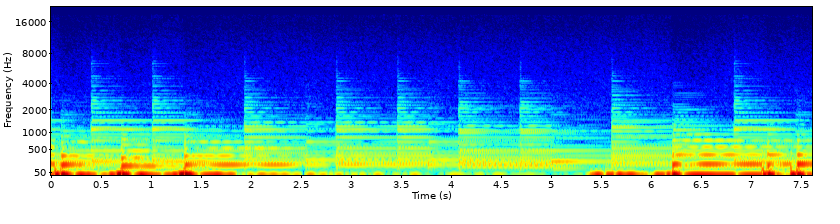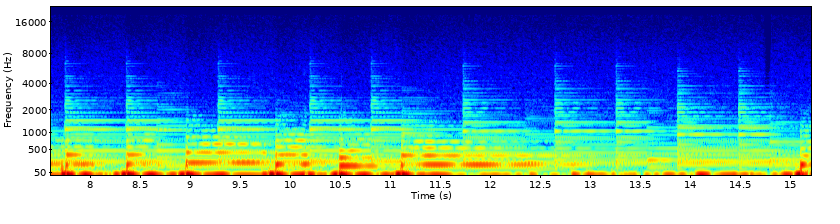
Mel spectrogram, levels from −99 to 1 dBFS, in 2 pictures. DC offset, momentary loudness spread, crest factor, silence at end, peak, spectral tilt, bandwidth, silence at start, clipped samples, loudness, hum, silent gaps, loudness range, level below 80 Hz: under 0.1%; 14 LU; 16 dB; 0 s; -2 dBFS; -11 dB/octave; 2.8 kHz; 0 s; under 0.1%; -27 LUFS; none; none; 10 LU; -30 dBFS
